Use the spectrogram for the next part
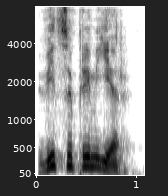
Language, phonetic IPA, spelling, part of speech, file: Russian, [ˌvʲit͡sɨ prʲɪˈm⁽ʲ⁾jer], вице-премьер, noun, Ru-вице-премьер.ogg
- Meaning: deputy prime minister, vice prime minister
